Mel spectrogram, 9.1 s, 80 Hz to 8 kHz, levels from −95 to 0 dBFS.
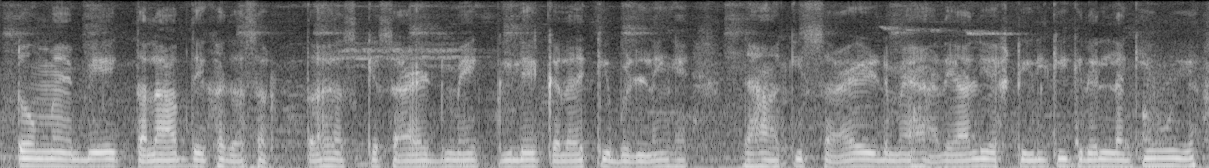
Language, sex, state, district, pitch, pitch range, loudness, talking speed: Hindi, male, West Bengal, Purulia, 115 Hz, 105-120 Hz, -18 LUFS, 170 wpm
